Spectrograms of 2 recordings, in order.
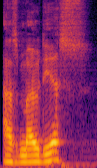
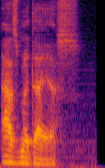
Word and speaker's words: Asmodeus: Deus yep oh yeah I have heard people call it asmodius but that's going to be I think that's gonna be an American thing it's asmodeus that's what myself my friends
